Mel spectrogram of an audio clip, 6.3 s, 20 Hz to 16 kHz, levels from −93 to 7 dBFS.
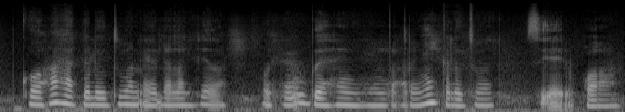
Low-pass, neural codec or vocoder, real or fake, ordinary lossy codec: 14.4 kHz; autoencoder, 48 kHz, 32 numbers a frame, DAC-VAE, trained on Japanese speech; fake; none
